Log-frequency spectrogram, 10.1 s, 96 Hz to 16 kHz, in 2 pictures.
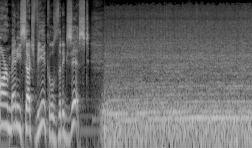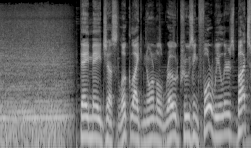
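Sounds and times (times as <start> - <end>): engine droning: 2.0 - 6.6.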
